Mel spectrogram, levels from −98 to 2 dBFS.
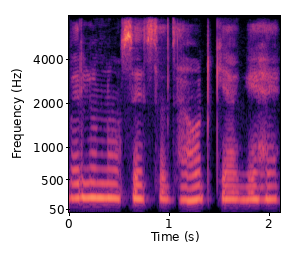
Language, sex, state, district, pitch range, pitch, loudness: Hindi, female, Uttar Pradesh, Etah, 185-220 Hz, 205 Hz, -27 LUFS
